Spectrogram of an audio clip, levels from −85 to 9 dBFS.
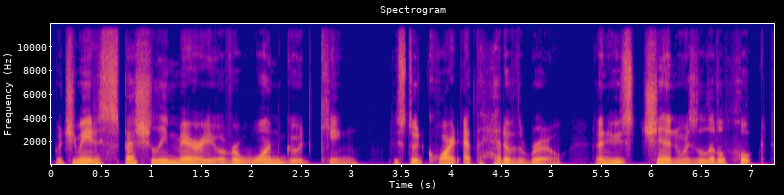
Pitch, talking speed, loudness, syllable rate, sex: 115 Hz, 205 wpm, -19 LUFS, 5.2 syllables/s, male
